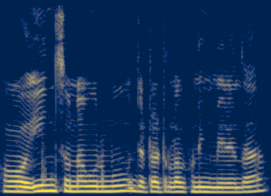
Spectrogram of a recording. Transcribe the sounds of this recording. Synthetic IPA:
hɔiɲsɔnamuɾmud͡ʒaʈaʈɔlakʰɔniɲmɛnɛd̪a

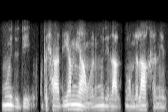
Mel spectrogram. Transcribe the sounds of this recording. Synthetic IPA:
mujdudipajsadijamjamɡanimujdilaklɔmdɐlakʰɾanid

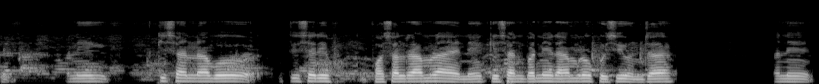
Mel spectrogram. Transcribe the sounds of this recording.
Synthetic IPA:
ʌnikisanʌbʌ | t̪esʌɾipʰʌsʌlramroaenekisanpʌniɾamrokʰusiɦunt͡sʰʌ | ʌni

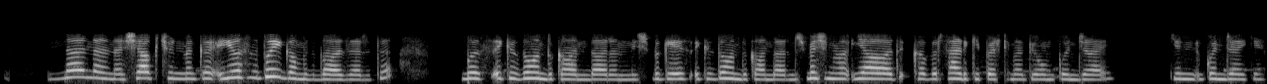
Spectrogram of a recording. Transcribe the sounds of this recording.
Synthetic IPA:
nɐnɐnɐʃakt͡ʃʰunmekɐjəːsɨzbɨiɡɐmɨt̪baːzɐɾt̪ɨ | bəsekʲisd̪oːnd̪ukaːnd̪aːɾɐnːiʃbɨk̬eːsekʲisd̪oːnd̪ukaːnd̪aːɾɐnɨʃmet͡ʃʰinʋɐjaːd̪kʰɐbɨɾsɐɳɖkipʲɐʈʰimɐpʲjoːmkond͡ʒaːj | kʲinkonʲd͡ʒaːjkʲe

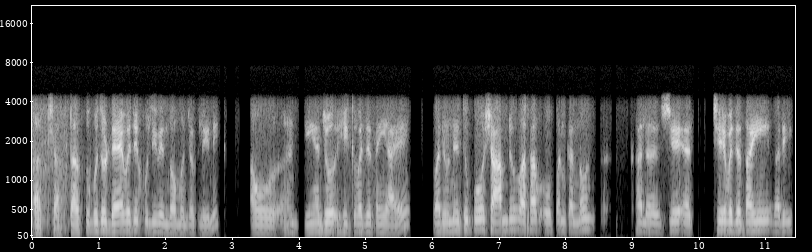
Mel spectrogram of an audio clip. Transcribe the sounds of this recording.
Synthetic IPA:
ɐ̰tːɕʰaːt̪ɐsʊbʱʊd͡ʑoɖɛːʋɐd͡ʑekʰʊliʋẽːnd̪oamʊ̃ɦɪ̃ɲd͡ʑokliːnɪk | ɛũd͡ʑĩːə̃d͡ʑoːɦɪkʋɐd͡ʑet̪aːĩaːɦe | ʋɐɾiʊnɦẽt̪ũpoːʃaːmd͡ʑoːɐsãoːpənkɐ̃nd̪oũ | kʰɐle | t͡ɕʰeːʋɐd͡ʑet̪aːĩʋɐɾi

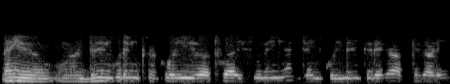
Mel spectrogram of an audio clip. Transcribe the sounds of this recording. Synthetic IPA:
nɐɦĩɖɾiːnkuɾɪŋkakoːiɐt̪ʰʋaɪsunɐɦĩɦɛɖɾiːnkoːinɐɦĩkɐɾeːɡaːp̚keɡaːɽi

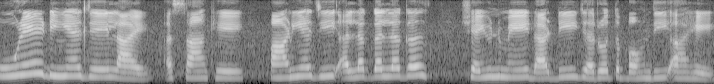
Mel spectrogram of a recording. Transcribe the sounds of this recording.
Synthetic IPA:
puːɾeɗĩːəd͡ʑeːlaːɪɐsãkʰeː | paːɽ̃iːəd͡ʑiːɐləɡɐləɡ | ʃɐjʊnɪ̆mẽɗaːɖʱizɐɾuːɾət̪pɐɦʊ̃nd̪iaːɦeː

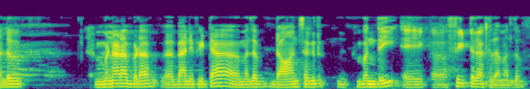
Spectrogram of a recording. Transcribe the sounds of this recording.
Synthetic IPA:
mɐt̪lɐʋ | mɐnːaːɽaːbɐɽaːbenifiʈːaːmɐt̪lɐʋɖaːnsɐɡɐɾbɐnd̪i | fiːʈːɾaːkɯd̪amɐt̪lɐm

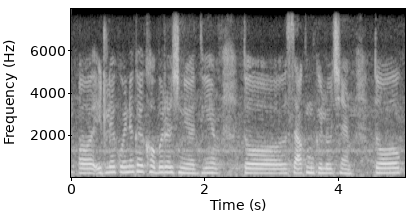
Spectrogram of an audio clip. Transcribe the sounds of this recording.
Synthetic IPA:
eʈlekoinekə̃ikʰəbəɾət͡ʃnĩɦət̪iem | t̪osakʰmukelot͡ʃʰem | t̪o

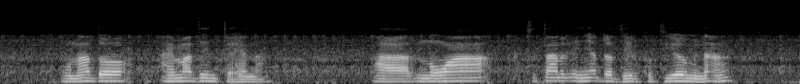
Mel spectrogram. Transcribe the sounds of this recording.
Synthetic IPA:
ɔnad̪ɔajmaʔd̪int̪ɛ̰ɦɛna | aɾnɔwa | t͡ʃit̪anɾɛiɲaʔ̪̚dɔd̪ʱiɾput̪ijɔminaʔa

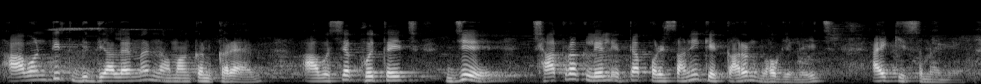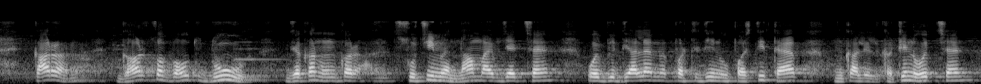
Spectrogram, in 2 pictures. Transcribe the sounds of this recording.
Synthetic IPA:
abəɳʈit̪bid̪jaləjmenamãŋkənkəɾab | aʋəsjəkɦojt̪əjt͡ʃʰ | d͡ʒet͡ʃʰat̪ɾəklelek̚ʈapəɾesanikekaɾənbʱɔɡeləjt͡ʃʰ | ajkesəməjme | kaɾən | ɡʱəɾsə̃bəɦut̪d̪uɾd͡ʒəkʰənɦunkəɾsut͡ʃimenamajbd͡ʒajt̪̚t͡ʃʰən | oibid̪jaləjmepɾət̪id̪inupəst̪ʰit̪ɛbɦunkalelkəʈʰinɦojt̪̚t͡ʃʰən

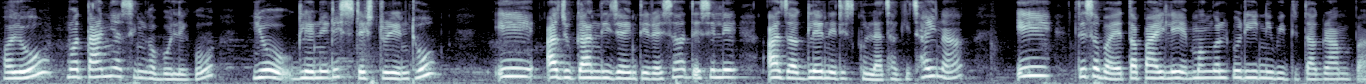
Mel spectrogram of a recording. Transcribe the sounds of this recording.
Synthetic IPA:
ɦʌlomʌt̪anjasiŋɡʱʌboleko | joɡleneɾisresʈuɾenʈɦo | ead͡zuɡãnd̪ʱid͡zʌjnt̪iɾʌjt͡sʰʌt̪esʌjle | ad͡zʌɡleneɾiskʰulːat͡sʰʌkit͡sʰʌjnʌ | et̪esobʱʌjet̪ʌpaĩlemʌŋɡʌlpuɾinibid̪ʱit̪aɡrama̰

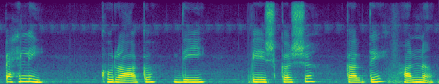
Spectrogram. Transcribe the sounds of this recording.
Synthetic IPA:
pɛɦliː | kʰʊɾaːk | d̪iː | peːʃkəʃ | kəɾt̪ehən

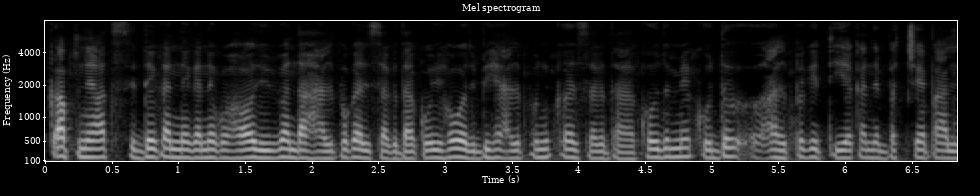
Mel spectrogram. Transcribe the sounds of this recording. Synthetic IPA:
kɐpneaːt̪ʰsɪd̪ʱːekəɾnekənekoɦɔːɾibʱibə̃nd̪aɦɐlpkəɾsəkd̪akoːiɦoːɾbʱiɦɛːlponkəɾsəkd̪aɦɛkʰʊd̪mẽkʰʊd̪ɐlpkɪt̪iɦɛkənẽbətːʃepaːlẽ

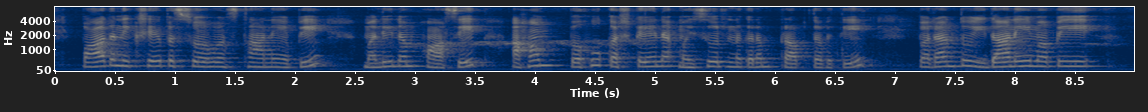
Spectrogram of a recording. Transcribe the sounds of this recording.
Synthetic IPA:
paːd̪ɐnikʂeːpɐsɐʋɐmst̪ʰaːneːɐpi | mɐlinɐmaːsit̪ɐɦɐmbɐɦukɐʂʈeːnɐmɐjsuːɾnɐɡɐɾɐmpɾaːp̚t̪ɐʋɐt̪i | pɐɾant̪uid̪aːneːmɐpi

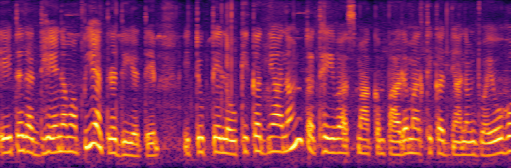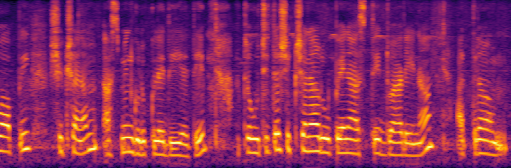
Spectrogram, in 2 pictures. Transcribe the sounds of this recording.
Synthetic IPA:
eːt̪ɐd̪ɐd̪ʱjɐjɐnɐmɐpiɐt̪ɾɐd̪iːjɐt̪eːit̪juk̚t̪eːlɐwkikɐd̪ɲaːnɐmt̪ɐt̪ʰɐjʋaːsmaːkɐmpaːɾɐmaːɾt̪ʰikɐd̪ɲaːnɐmd̪ʋɐjoːɦɐɐpiʃikʂɐɳɐmɐ̰sminɡuɾukuleːd̪iːjɐt̪eːɐt̪ɾɐut͡ʃit̪ɐʃikʂɐɳaɾuːpeːnɐɐst̪id̪ʋaːɾeːnɐɐ̰t̪ɾɐ

